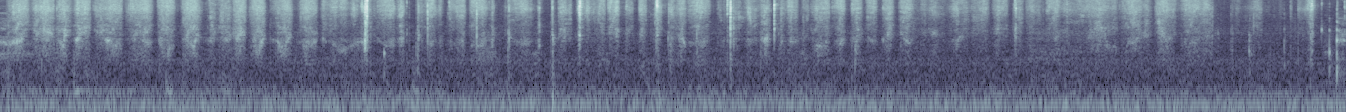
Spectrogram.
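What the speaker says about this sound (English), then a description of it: "Let me just rub that in." Hands rub something into the skin in close ASMR style, a steady soft friction texture with scattered light taps and clicks, no voice over it.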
